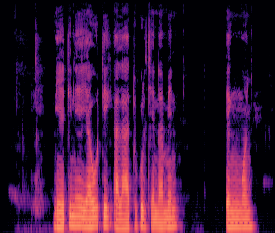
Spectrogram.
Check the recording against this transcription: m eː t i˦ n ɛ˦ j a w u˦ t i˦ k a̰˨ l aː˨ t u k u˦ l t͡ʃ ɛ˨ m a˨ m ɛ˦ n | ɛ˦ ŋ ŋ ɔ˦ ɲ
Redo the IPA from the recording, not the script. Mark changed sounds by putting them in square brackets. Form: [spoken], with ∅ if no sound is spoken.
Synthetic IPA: m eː t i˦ n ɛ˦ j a w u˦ t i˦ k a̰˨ l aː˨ t u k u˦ l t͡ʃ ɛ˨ [n] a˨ m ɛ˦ n | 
